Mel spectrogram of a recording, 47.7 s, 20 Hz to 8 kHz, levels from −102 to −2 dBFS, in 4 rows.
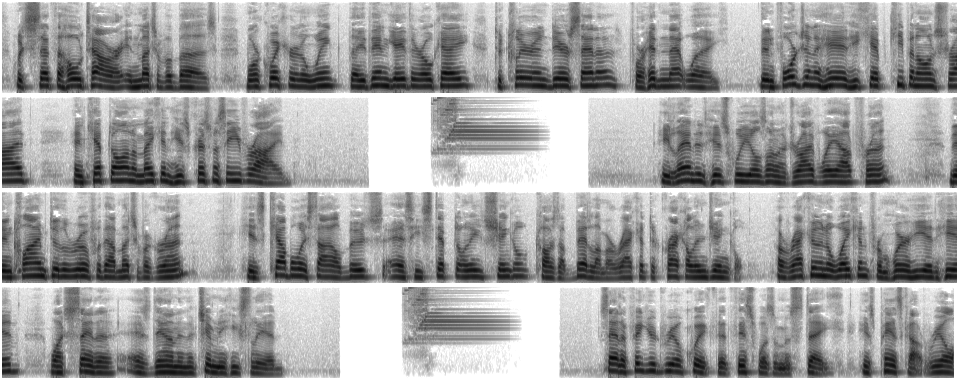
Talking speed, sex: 140 wpm, male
